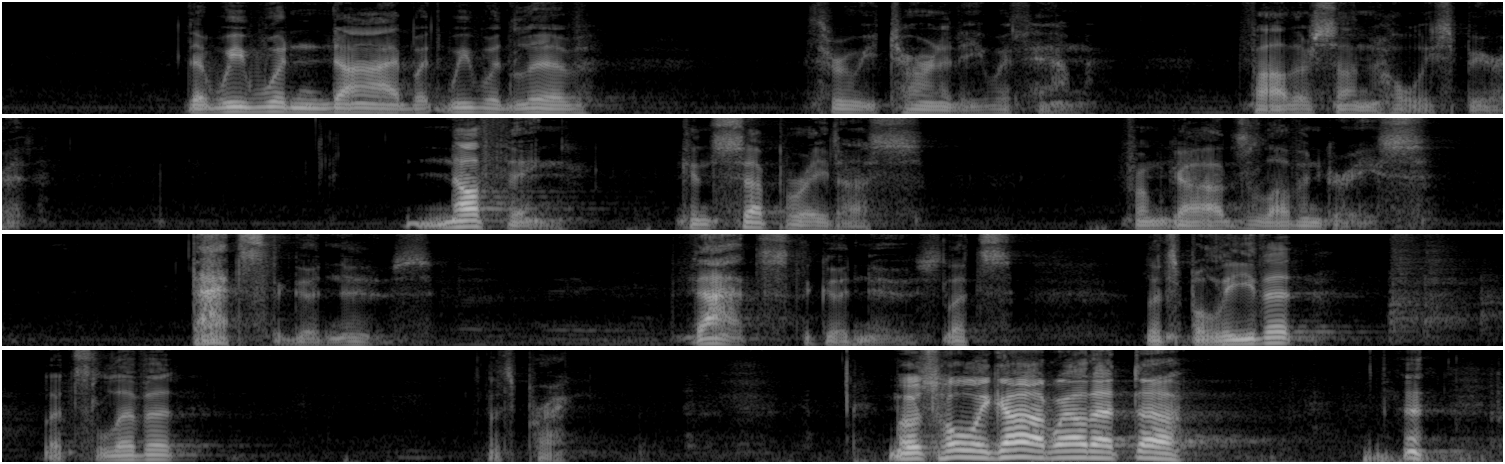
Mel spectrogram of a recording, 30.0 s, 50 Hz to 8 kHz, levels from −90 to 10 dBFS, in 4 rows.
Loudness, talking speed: -28 LUFS, 100 wpm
